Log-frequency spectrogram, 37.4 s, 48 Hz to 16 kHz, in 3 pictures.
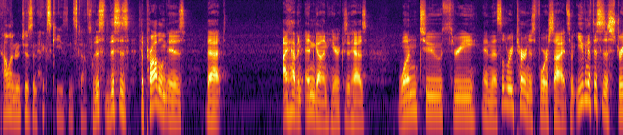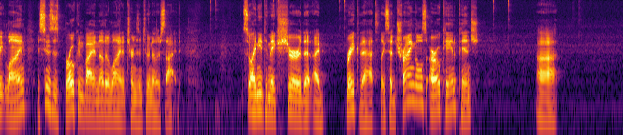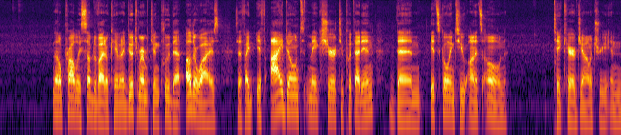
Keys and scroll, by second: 20.5 space, 22.4 e, 30.9 l, 33.0 space.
